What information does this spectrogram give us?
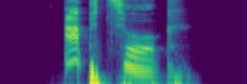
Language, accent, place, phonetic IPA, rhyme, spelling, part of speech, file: German, Germany, Berlin, [ˈapˌt͡soːk], -apt͡soːk, abzog, verb, De-abzog.ogg
- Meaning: first/third-person singular dependent preterite of abziehen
